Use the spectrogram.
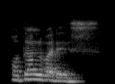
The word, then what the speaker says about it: Otálvarez: Otálvarez. Espero estar pronunciando bien, no veo acento en la A de Otálvarez, no sé si, supongo que sí. Sí, así está bien, así está perfecto.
